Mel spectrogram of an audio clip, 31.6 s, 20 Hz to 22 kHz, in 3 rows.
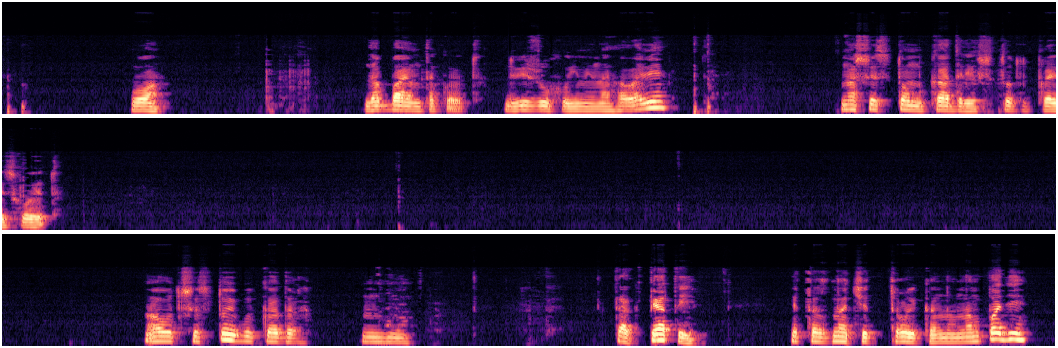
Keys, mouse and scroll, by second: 2.7 middle click, 6.9 space, 8.2 click, 9.5 middle click, 14.3 middle click, 14.8-17.3 scroll down 1, 17.3 click, 25.2 middle click, 26.7 middle click, 26.7 click, 27.4 middle click, 29.8 KP_3.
